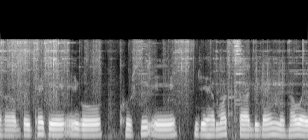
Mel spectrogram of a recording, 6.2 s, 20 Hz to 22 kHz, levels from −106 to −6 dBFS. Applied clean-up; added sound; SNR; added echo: neural mask model RNNoise.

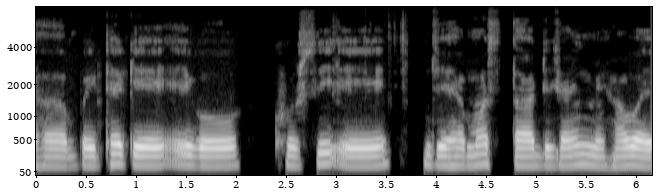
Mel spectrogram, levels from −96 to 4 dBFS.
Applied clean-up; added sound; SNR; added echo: none; none; none; none.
